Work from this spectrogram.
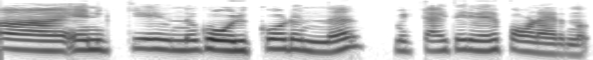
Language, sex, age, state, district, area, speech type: Malayalam, female, 18-30, Kerala, Kozhikode, urban, spontaneous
